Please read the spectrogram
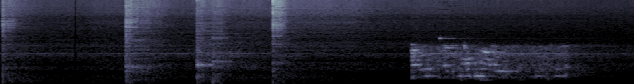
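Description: Four faint, separate clicks in the first three seconds, then quiet mumbled speech from about four seconds in that stops shortly before the end.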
